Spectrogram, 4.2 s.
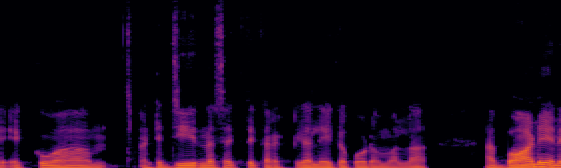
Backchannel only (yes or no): yes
